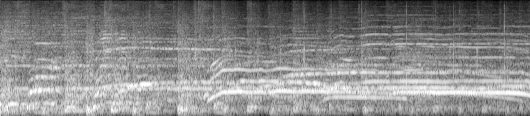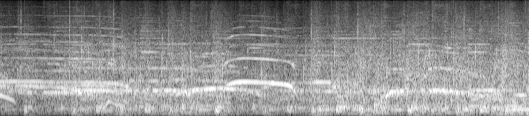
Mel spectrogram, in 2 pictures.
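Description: Live band playing an instrumental introduction with a steady drum beat and sliding, bending melody lines, with cheering from the crowd.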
